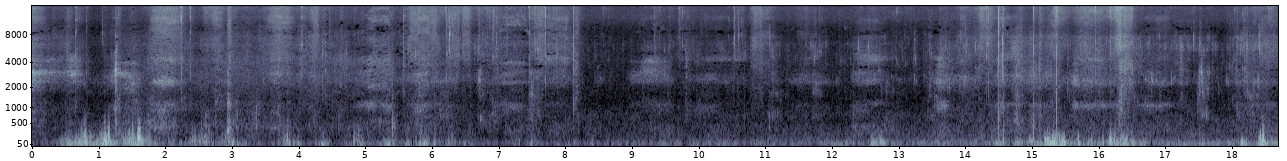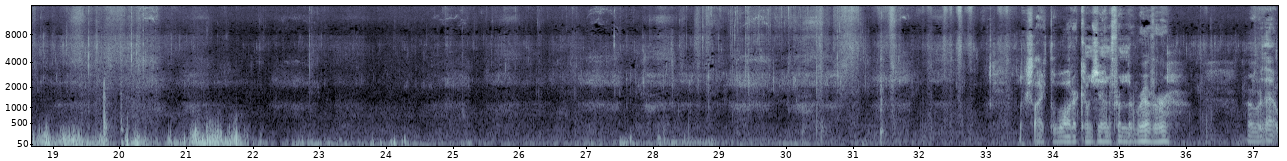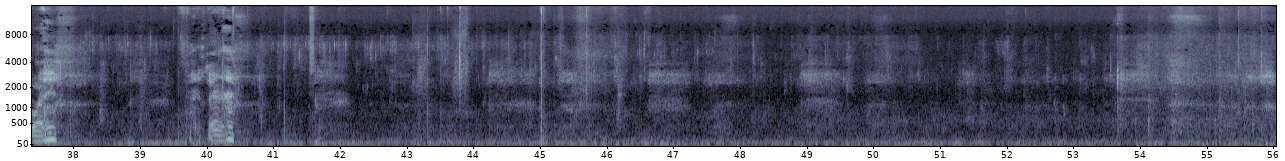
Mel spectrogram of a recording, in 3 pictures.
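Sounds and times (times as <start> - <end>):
wind buffeting microphone: 0.3 - 6.5, 14.5 - 25.2, 27.0 - 30.4.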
